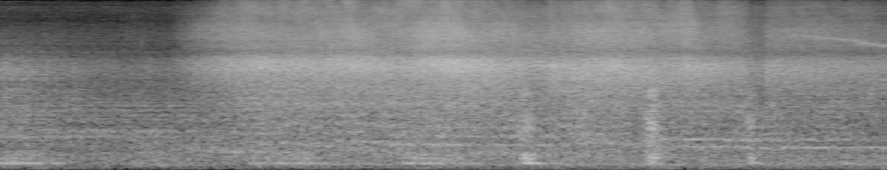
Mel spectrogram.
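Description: Narrow-gauge steam locomotive venting steam: a loud hiss starts about a second in, holds for a few seconds and fades near the end, with a couple of faint knocks in the middle.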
